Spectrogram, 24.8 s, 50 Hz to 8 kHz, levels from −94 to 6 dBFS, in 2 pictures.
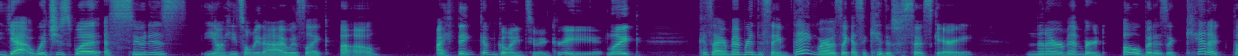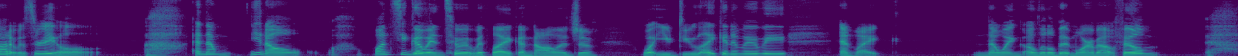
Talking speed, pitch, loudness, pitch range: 210 wpm, 210 Hz, -31 LUFS, 195-235 Hz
